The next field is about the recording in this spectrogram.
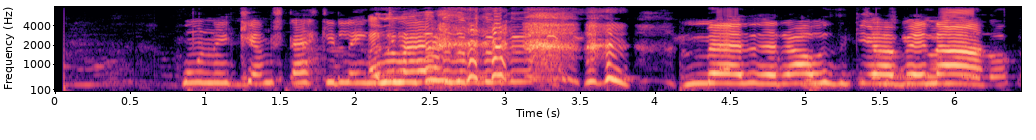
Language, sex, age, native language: Icelandic, female, 12, Icelandic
